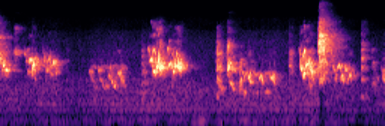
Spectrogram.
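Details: Tame pet budgerigars warbling and chirping inside, scratchy trilled phrases rising into loud harsh chirps, with short pauses between bursts.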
